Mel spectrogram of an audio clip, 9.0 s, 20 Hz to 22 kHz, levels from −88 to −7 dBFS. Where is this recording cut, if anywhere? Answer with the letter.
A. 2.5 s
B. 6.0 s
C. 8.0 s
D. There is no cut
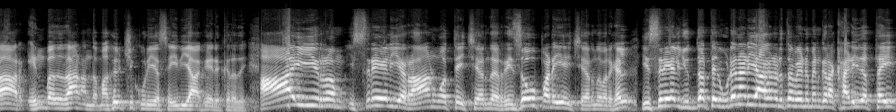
A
